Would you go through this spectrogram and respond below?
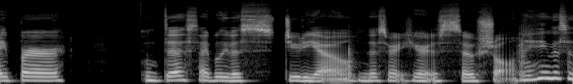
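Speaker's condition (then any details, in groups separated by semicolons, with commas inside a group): No condition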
